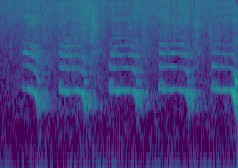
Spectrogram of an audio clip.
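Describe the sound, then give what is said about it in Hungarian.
A wounded dog, its thigh grazed by a bullet, whimpers faintly. Five short whines come in an even rhythm, each sliding down in pitch. “Hol találtad meg a kutyát, Üsti? A csősz kunyhó tövében. A sebét nyalogatta.”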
